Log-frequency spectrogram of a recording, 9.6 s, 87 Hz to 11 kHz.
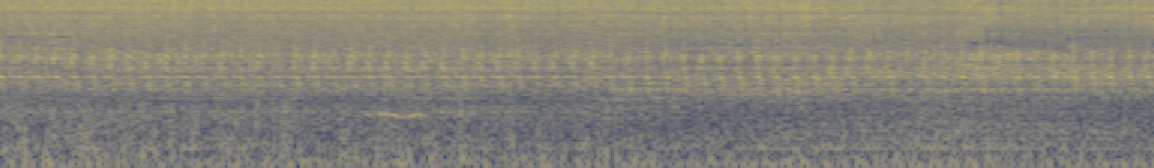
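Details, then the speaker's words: Chevrolet K10 Suburban at idle: rough, busy running with a loud mechanical clatter from the front of the engine, while the rear stays quiet. Owner suspects the A/C compressor (the belt was checked tight) and possibly a belt squeal at startup; unconfirmed. "so but yeah so you can hear it all that don't way back here it's quiet it's noisy up here"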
